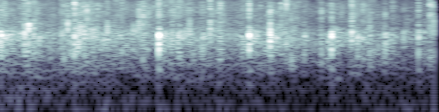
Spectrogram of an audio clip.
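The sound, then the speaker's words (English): Audience applause: a steady, dense patter of many hands clapping at once, fairly loud and even throughout, with a few sharper individual claps standing out. “Give Kurt a round of applause.”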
